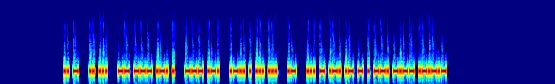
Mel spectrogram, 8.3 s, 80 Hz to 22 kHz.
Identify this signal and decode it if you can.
Morse code, heard as a keyed tone, about 52 wpm, 700 Hz. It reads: IT IS MORE OR LESS A STRATEGY.
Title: Sentences from Top 1000 Words - Review Part 5 - 50wpm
